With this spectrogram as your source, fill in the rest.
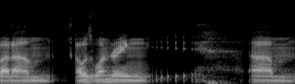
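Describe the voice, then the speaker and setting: This man's pitch is very deep and low, and he speaks with an Australian accent. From Australia, Brisbane. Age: 30s. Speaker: book club host. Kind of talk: interview. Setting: video call.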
